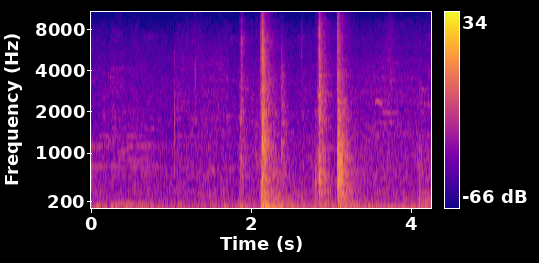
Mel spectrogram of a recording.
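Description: Hood of a 1967 Plymouth Belvedere GTX being popped open: three sharp metallic clunks, the first and loudest about two seconds in, the other two close together about a second later.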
